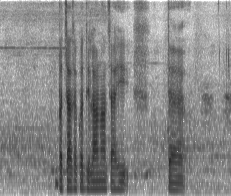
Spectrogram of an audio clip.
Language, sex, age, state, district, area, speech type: Maithili, male, 18-30, Bihar, Araria, urban, spontaneous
